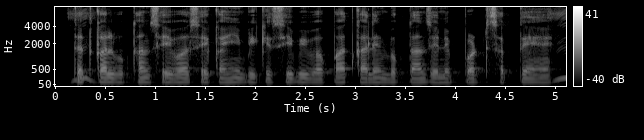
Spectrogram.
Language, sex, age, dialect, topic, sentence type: Hindi, male, 31-35, Awadhi Bundeli, banking, statement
